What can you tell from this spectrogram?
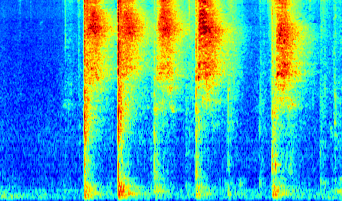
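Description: Muay Thai strikes (punches, elbows, knees and kicks) landing on Thai pads and a belly pad held by a partner. There are about five sharp hits in quick, uneven succession, the loudest two coming close together a little over a second in.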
